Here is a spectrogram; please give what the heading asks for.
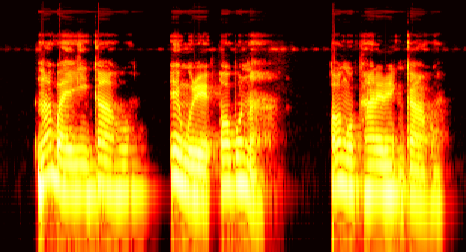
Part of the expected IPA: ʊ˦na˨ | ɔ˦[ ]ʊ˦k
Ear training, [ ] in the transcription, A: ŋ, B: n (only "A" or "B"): A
